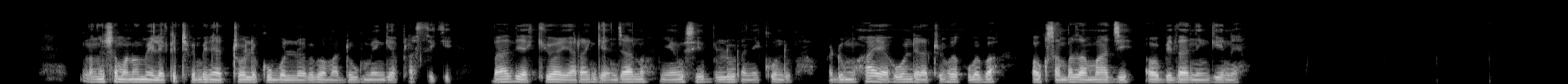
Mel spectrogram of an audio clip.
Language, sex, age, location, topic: Swahili, male, 25-35, Nairobi, government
